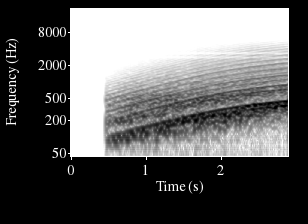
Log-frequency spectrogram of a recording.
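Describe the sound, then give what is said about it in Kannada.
An air raid siren sounds the all-clear, a single wail bursting in after silence and climbing steadily in pitch as it winds up, loud and sustained to the end. “ಅದಾದ ಕೆಲವು ನಿಮಿಷಗಳ ನಂತರ ತಾತ್ಕಾಲಿಕ ಶಾಂತಿಯ ಆ ಮೂರು ಸೈರನ್ಗಳು ಕೂಗಿದವು”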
